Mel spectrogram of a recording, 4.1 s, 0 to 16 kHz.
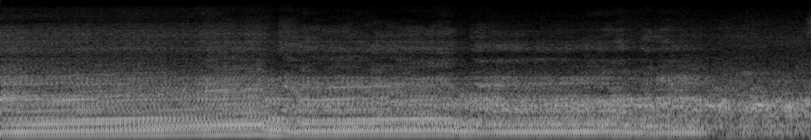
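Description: BMW R1300RT touring motorcycle, 2025 model, pulling hard in second gear, a loud steady engine drone rising in pitch with a brief dip at a shift point, heard close from the rider's seat with wind noise.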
